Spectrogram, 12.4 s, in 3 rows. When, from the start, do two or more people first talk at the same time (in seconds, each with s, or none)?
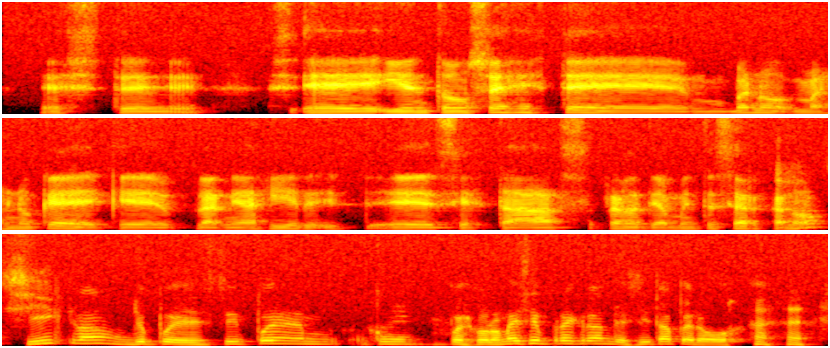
none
